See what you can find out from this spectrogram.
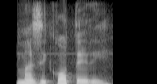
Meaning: nominative/accusative/vocative feminine singular of μαζικότερος (mazikóteros), the comparative degree of μαζικός (mazikós)
- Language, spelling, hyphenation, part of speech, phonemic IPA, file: Greek, μαζικότερη, μα‧ζι‧κό‧τε‧ρη, adjective, /ma.zi.ˈko.te.ri/, EL-μαζικότερη.ogg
